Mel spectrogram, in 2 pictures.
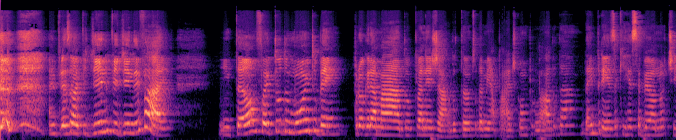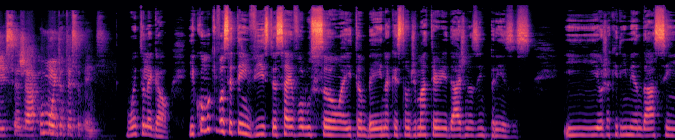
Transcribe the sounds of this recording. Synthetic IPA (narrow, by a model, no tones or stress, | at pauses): ɐẽpɾezɐvajpid͡ʒĩd̪ʊɪpid͡ʒĩnd̪ʊɪvaj | ḛ̃nt̪ɐ̃w̃fojt̪ud̪ʊmũj̃t̪ʊbẽj̃pɾoɡɾamad̪ʊplɐneʒad̪ʊt̪ɐ̃nt̪ʊd̪ɐmĩɲɐpa̰ɾt͡ʃɪ̥kõmʊpɾʊla̰d̪ʊd̪ɐd̪ɐẽpɾezɐkɪɦesebewɐnot͡ʃisiɐʒakõmũj̃t̪ɐ̃nt̪esed̪ḛ̃sɐ | mũj̃t̪ʊleɡaw | ɪkõmʊkɪvoset̪ẽj̃vist̪ʊɛsɐevolusɐ̃w̃ait̪ɐ̃mbẽj̃nɐkest̪ɐ̃w̃d͡ʒɪmat̪eɾnid̪ad͡ʒɪnɐzẽpɾezɐs | ɪewʒakeɾiɐ̃mẽnd̪aɾasĩ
